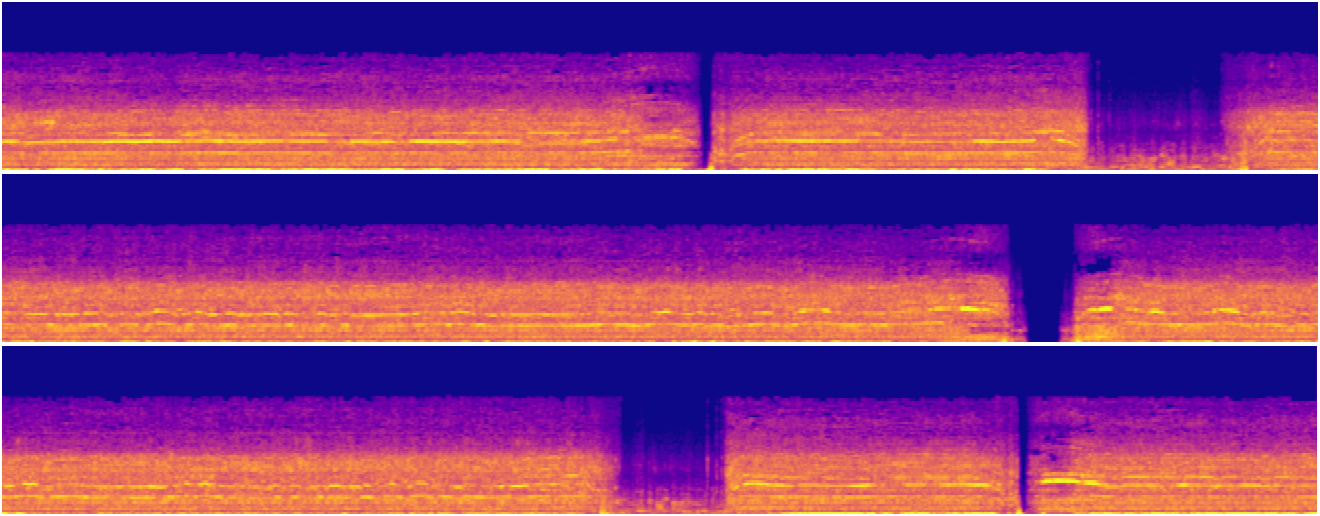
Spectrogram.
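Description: Electric power tools working steel: an angle grinder and then a portable band saw run and cut. Their motor whine wavers as the load changes, broken by a few short drops.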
